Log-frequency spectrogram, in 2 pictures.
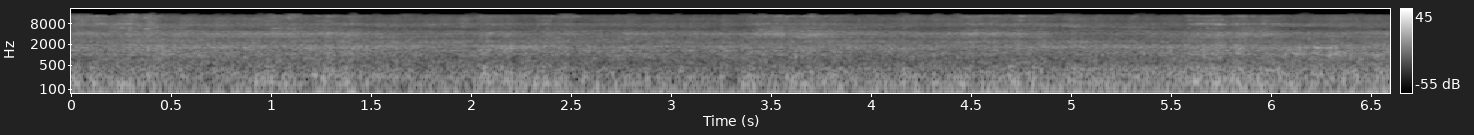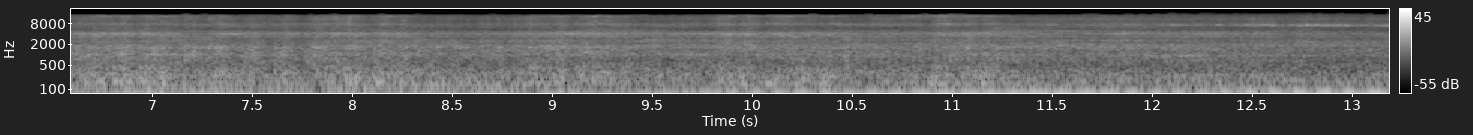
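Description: A freight train's cars roll past with steady wheel-on-rail noise and clickety-clack over the rail joints. From about nine seconds in, a deep pulsing diesel rumble builds and is loudest near the end as the rear BNSF EMD SD70MAC distributed-power locomotive passes.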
